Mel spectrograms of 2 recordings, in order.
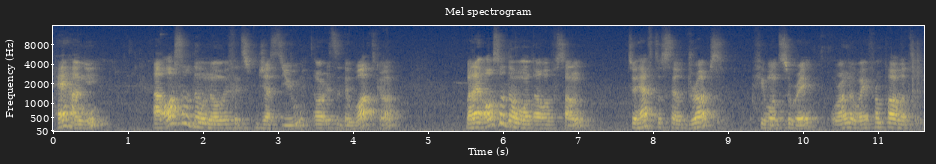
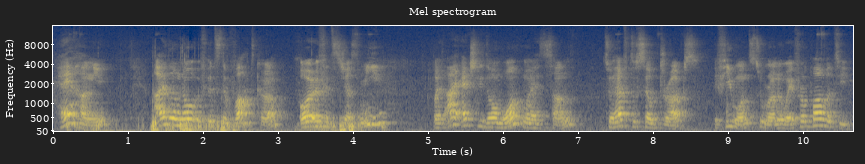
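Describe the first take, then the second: First: Put-on Russian-accented mom replying, with swooping intonation; mother's Russian accent. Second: Put-on louder, Russian-accented dad voice, pitched up at first; father's heavy Russian accent. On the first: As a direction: echo the husband as a Russian-accented wife, less forceful. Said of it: "And then my mother replied". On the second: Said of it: "imagine it with a very heavy Russian accent".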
